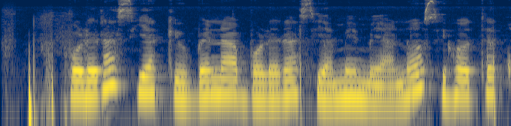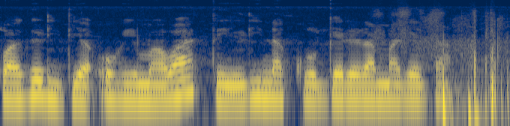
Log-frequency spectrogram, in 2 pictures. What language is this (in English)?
Kikuyu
